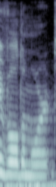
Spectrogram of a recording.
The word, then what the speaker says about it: Voldemort: I would just like to first point out that you're mispronouncing Voldemort's name. I'm gonna say Voldemort, so you can just deal with it.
